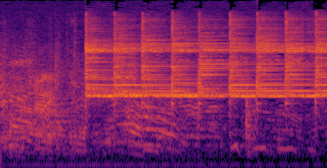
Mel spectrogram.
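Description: A hand bell rung rapidly to call a noisy room to attention: a shrill ringing struck about seven times a second, starting about half a second in, over crowd chatter.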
